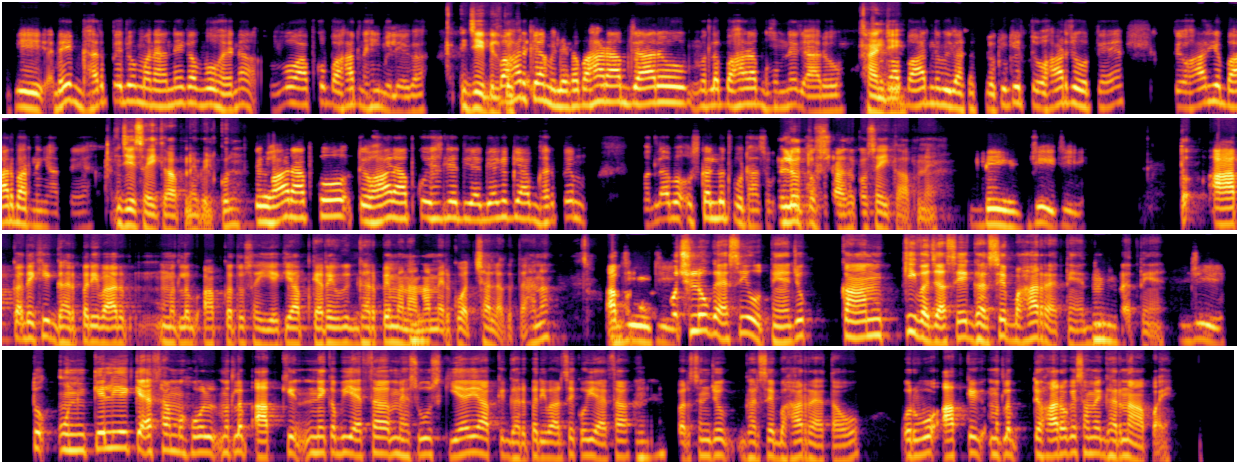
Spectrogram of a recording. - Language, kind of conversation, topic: Hindi, podcast, आपके परिवार में त्योहार मनाने का तरीका दूसरों से कैसे अलग है?
- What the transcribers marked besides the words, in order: tapping; lip smack; in English: "पर्सन"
